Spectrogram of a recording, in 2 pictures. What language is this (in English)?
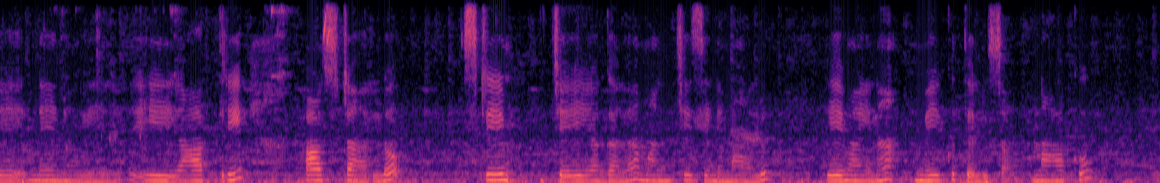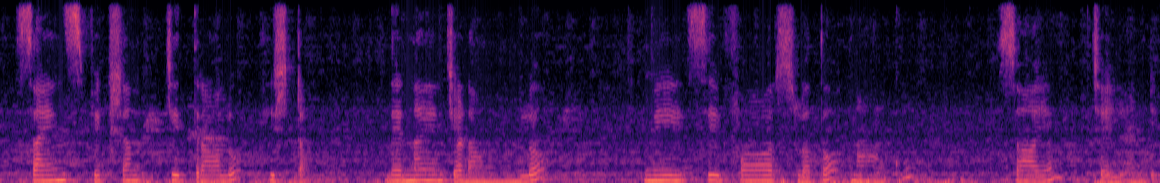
Telugu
